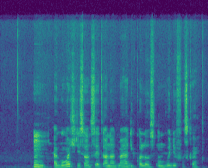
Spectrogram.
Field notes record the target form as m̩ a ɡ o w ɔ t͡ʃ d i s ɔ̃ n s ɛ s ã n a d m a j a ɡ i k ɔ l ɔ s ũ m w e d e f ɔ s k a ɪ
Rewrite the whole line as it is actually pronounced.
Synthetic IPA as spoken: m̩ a ɡ o w ɔ t͡ʃ d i s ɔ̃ n s ɛ t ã n a d m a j a d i k ɔ l ɔ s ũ m w e d e f ɔ s k a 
